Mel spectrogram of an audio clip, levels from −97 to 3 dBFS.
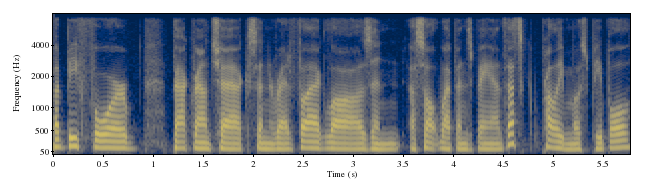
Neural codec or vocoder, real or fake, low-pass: none; real; 7.2 kHz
